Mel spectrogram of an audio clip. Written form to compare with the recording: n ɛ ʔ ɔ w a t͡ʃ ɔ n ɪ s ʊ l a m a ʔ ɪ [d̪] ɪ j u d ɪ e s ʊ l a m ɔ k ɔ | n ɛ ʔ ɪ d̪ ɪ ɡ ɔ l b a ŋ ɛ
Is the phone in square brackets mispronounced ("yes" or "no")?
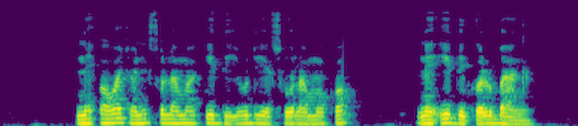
no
